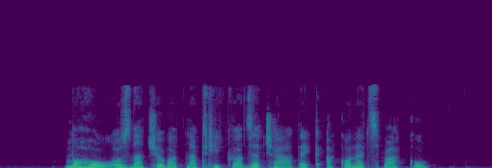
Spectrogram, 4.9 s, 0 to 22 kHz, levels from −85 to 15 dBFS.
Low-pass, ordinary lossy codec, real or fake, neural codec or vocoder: 10.8 kHz; AAC, 48 kbps; fake; codec, 24 kHz, 3 kbps, HILCodec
